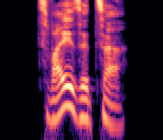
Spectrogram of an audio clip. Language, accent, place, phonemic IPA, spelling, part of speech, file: German, Germany, Berlin, /ˈtsvaɪ̯ˌzɪtsɐ/, Zweisitzer, noun, De-Zweisitzer.ogg
- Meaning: two-seater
